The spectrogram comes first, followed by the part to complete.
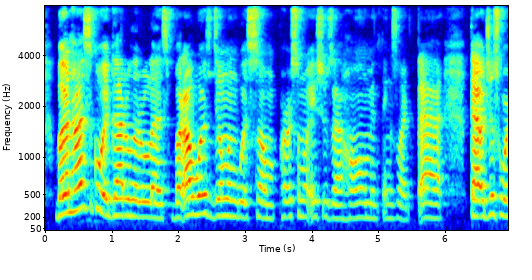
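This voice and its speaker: A woman speaks at a fairly quick pace with an American accent. Her pitch is medium, with ordinary variation. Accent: slight African, mostly American. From Senegal and Houston, Texas. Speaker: vlogger. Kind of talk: personal storytelling vlog.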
